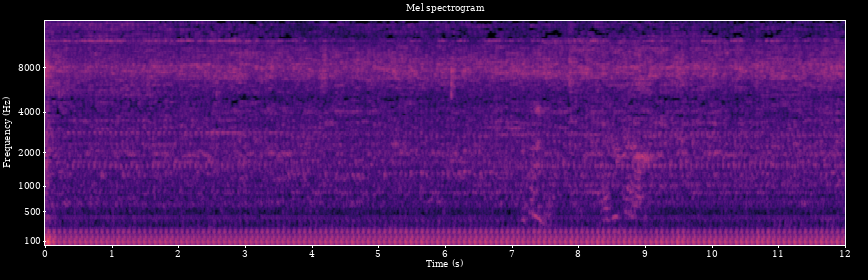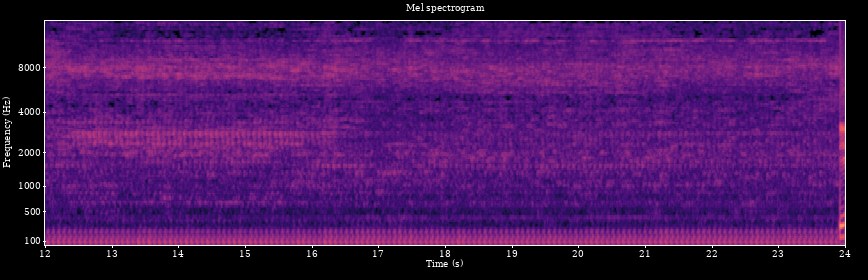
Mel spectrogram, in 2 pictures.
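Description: A steady low droning hum, even and unchanging, with faint voices in the background.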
